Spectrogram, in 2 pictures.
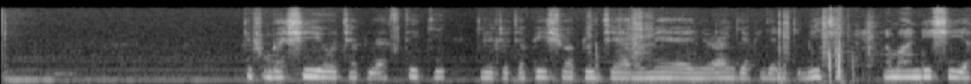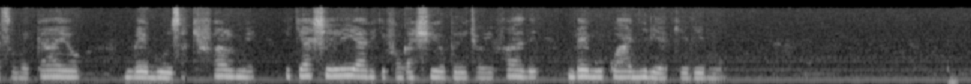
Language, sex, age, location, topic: Swahili, female, 25-35, Dar es Salaam, agriculture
